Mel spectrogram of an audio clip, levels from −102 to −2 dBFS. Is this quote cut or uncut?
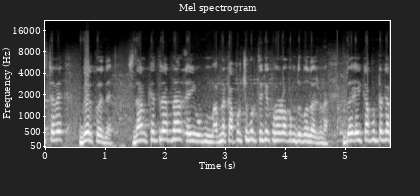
cut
